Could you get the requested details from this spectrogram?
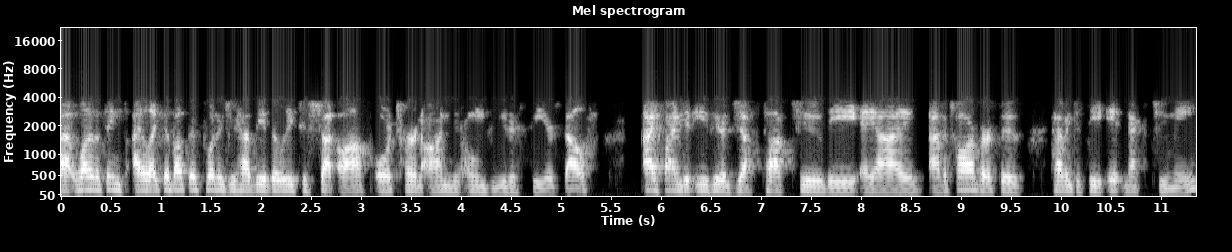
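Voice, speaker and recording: Fairly quick speech from a man, medium in pitch, the pitch varying in an ordinary way. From Boston, US. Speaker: tech company executive. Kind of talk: business presentation Q&A. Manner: fast.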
